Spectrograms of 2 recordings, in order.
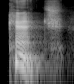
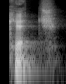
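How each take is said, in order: First: It is said the standard way. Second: It is said in a local dialect pronunciation.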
